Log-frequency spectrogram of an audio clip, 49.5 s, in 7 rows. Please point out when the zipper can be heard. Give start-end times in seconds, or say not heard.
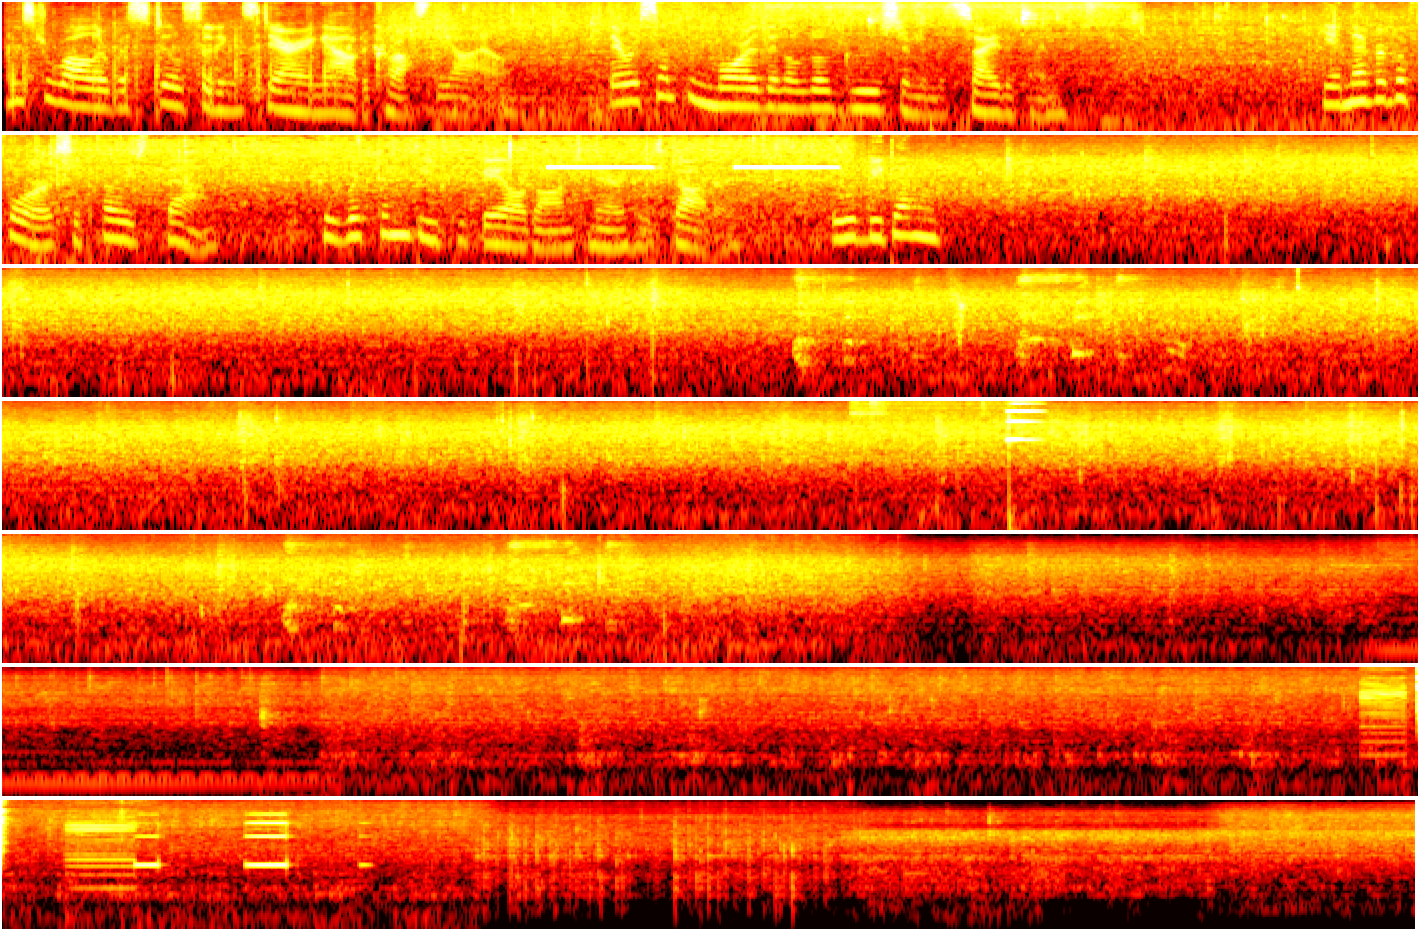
not heard.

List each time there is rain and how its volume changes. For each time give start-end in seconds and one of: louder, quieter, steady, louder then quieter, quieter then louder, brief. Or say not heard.
0.0-49.5 quieter.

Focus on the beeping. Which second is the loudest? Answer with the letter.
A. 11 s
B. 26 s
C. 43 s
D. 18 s
A.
